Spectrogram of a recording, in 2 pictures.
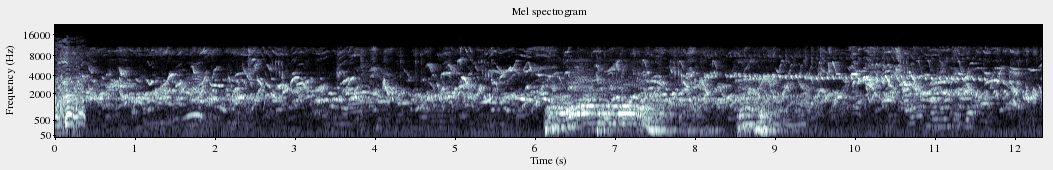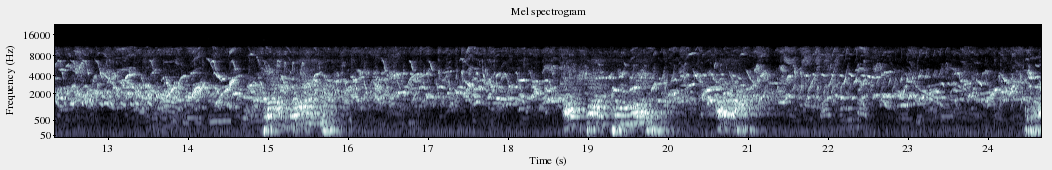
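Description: Several white-rumped shamas (murai batu) singing at once from hanging contest cages: a dense, unbroken mix of whistles, trills and chirps. Short bursts of crowd voices break in a few times.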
